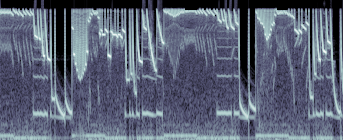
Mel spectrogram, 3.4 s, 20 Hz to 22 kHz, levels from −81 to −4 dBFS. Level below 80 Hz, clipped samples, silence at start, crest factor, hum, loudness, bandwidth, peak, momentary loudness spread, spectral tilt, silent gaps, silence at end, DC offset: -34 dBFS; 0.2%; 0 s; 8 dB; none; -4 LUFS; over 20 kHz; 0 dBFS; 3 LU; 1 dB/octave; none; 0 s; under 0.1%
